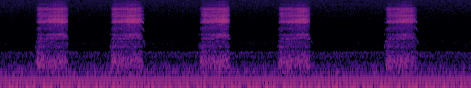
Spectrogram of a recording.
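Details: Wild barn owls mating in a research nest box, the male then grooming the female's feathers; five rasping hisses repeat steadily about every second over faint low hum.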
